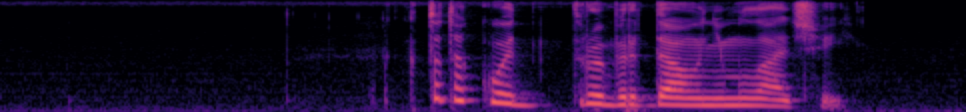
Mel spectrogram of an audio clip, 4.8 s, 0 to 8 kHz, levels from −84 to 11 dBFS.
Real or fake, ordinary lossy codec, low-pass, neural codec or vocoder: real; none; none; none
